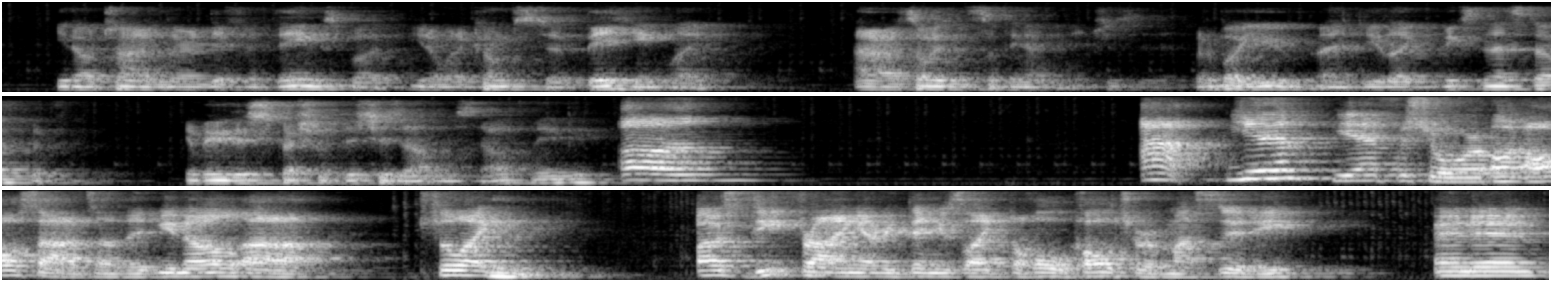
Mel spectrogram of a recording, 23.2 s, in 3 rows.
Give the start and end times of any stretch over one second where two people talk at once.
none

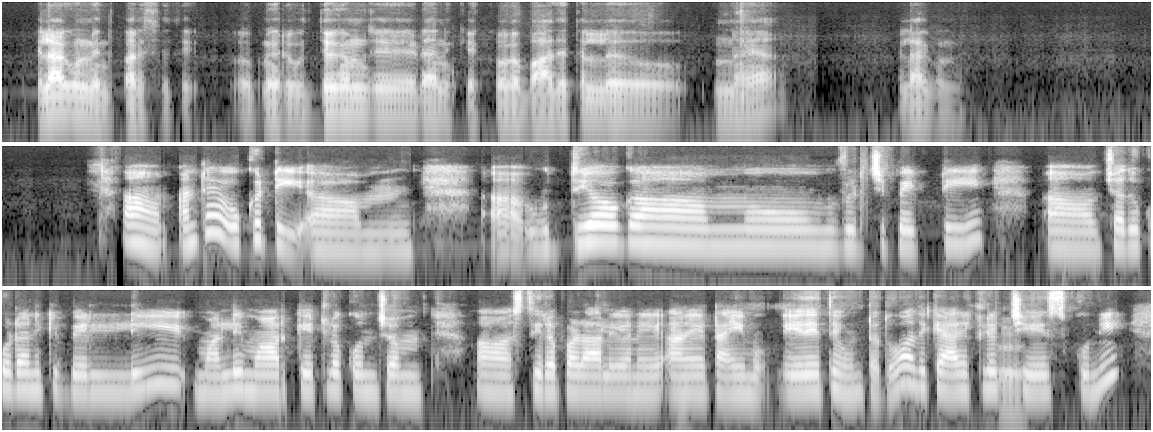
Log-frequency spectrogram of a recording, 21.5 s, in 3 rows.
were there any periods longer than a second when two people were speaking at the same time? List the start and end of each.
none

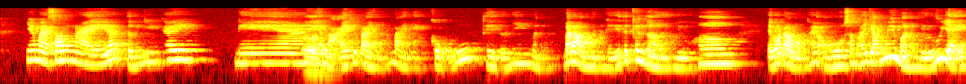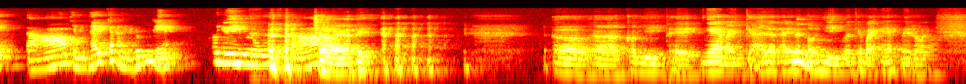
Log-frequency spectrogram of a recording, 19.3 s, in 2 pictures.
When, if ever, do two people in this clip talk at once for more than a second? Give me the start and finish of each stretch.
none

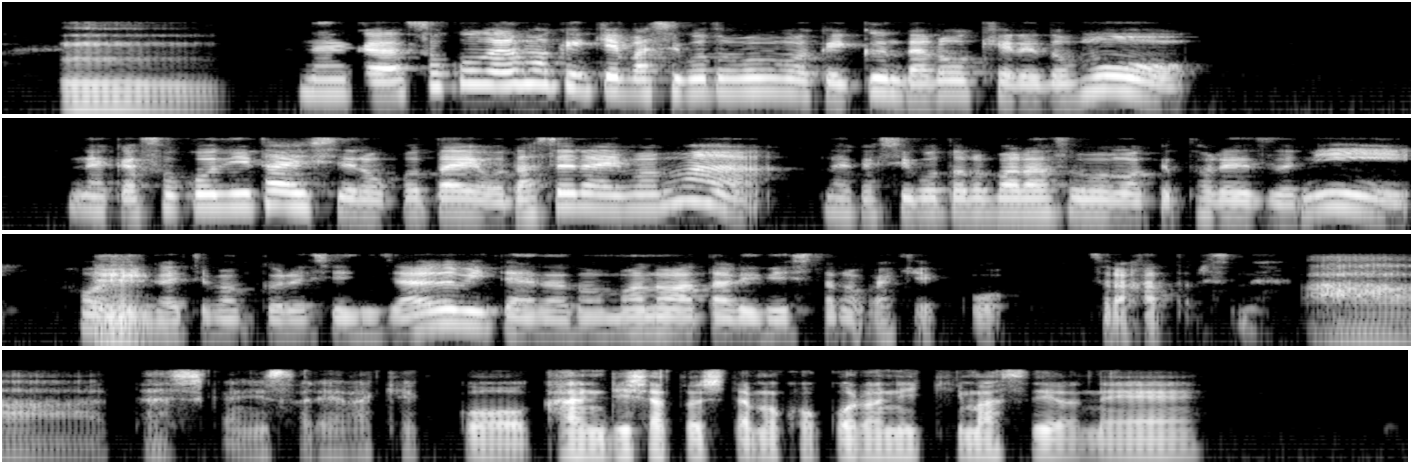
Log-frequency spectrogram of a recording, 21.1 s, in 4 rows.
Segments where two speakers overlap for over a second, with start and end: none

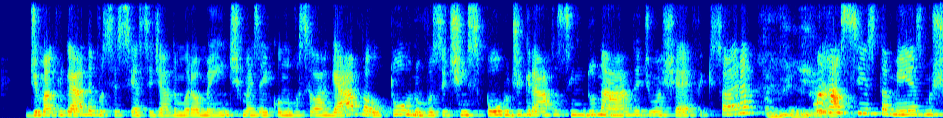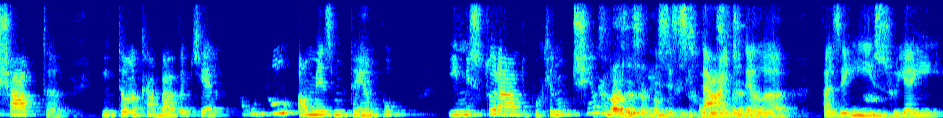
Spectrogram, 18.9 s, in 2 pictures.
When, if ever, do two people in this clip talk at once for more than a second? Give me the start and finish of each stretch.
15.5-17.0

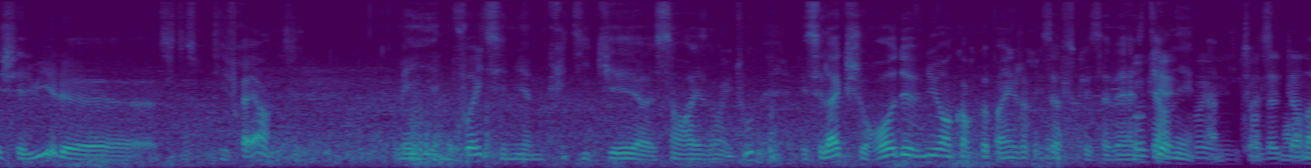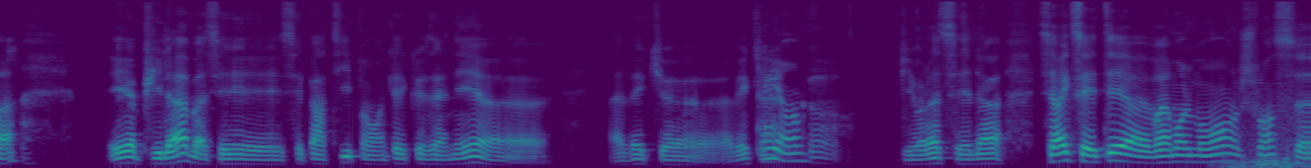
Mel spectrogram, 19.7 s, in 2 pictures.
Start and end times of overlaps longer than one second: 8.5-9.9

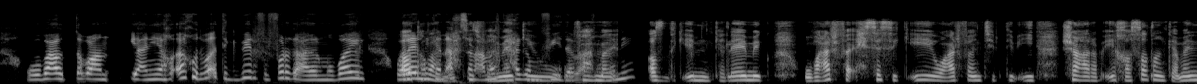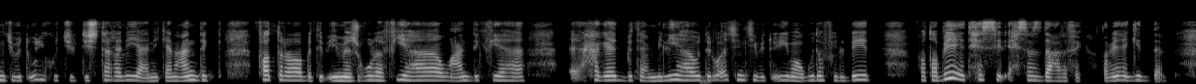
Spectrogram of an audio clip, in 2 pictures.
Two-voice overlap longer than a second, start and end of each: 4.0-6.2

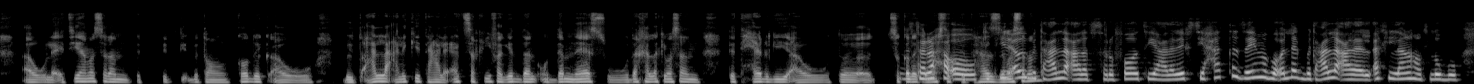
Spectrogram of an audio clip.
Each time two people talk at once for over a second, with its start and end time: 9.0-10.4

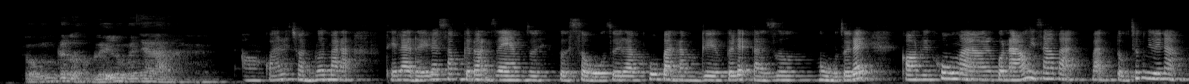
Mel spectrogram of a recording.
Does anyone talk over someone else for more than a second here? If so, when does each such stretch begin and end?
none

